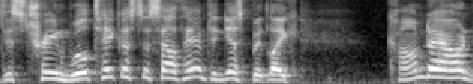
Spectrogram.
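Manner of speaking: put-on exasperated tone. Retelling what you finally said to a woman screaming at you on a train, exasperated. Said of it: "And I'm just finally going".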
